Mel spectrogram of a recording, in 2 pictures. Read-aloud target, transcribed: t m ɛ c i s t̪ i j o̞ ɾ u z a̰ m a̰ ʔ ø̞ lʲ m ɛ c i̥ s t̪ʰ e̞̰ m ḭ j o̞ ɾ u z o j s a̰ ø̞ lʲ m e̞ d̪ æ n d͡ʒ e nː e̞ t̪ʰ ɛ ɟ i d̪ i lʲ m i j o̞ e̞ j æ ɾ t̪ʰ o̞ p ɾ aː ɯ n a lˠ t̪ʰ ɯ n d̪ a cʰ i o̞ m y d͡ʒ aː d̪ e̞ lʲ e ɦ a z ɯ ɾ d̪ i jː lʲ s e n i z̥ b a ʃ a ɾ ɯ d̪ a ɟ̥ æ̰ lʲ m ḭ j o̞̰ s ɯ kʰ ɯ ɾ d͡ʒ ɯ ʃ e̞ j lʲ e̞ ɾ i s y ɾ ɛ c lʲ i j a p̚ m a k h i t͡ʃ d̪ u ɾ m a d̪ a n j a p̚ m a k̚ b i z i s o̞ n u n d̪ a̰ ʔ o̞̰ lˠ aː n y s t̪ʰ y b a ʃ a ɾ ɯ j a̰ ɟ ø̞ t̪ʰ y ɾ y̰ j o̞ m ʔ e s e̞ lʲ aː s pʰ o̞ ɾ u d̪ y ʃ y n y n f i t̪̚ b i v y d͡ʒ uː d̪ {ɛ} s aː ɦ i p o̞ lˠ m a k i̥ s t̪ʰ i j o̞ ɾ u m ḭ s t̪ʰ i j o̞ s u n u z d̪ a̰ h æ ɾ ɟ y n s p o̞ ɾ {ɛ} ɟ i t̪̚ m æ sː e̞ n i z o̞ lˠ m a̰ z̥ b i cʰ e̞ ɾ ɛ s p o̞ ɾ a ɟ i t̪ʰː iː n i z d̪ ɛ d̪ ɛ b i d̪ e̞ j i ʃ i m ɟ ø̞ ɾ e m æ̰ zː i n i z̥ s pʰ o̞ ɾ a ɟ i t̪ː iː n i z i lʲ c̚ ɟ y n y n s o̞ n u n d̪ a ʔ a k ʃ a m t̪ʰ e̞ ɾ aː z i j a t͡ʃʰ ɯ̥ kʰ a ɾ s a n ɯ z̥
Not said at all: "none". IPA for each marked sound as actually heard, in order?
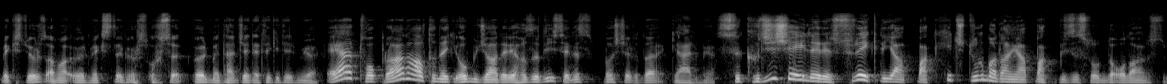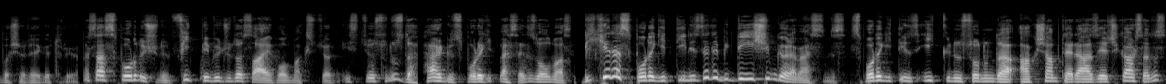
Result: a, a

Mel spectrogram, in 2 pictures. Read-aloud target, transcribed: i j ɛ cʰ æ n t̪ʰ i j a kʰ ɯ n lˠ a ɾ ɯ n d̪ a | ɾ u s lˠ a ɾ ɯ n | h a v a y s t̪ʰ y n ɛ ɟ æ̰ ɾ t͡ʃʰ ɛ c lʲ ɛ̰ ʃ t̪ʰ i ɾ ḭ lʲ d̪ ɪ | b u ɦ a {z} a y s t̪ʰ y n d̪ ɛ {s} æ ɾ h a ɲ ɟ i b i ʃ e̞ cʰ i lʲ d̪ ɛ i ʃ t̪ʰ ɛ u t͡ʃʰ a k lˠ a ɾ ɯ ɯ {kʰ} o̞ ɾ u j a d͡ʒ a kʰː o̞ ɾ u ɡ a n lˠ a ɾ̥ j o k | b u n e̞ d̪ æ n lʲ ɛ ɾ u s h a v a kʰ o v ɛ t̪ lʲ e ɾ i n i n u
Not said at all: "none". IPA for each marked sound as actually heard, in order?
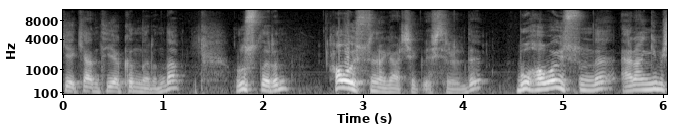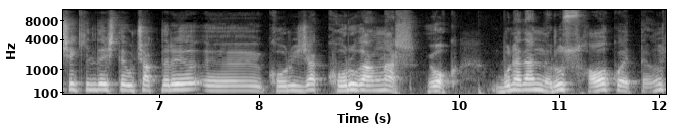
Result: v, h, kʰ

